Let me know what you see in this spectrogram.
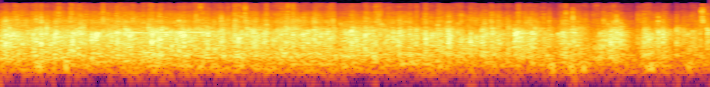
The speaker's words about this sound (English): Yeah, give him a big round of applause for that.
